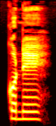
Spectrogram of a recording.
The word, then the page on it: kone: Apatani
